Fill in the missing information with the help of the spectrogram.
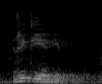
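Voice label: "ridiediu", Teotitlán del Valle Zapotec; sales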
